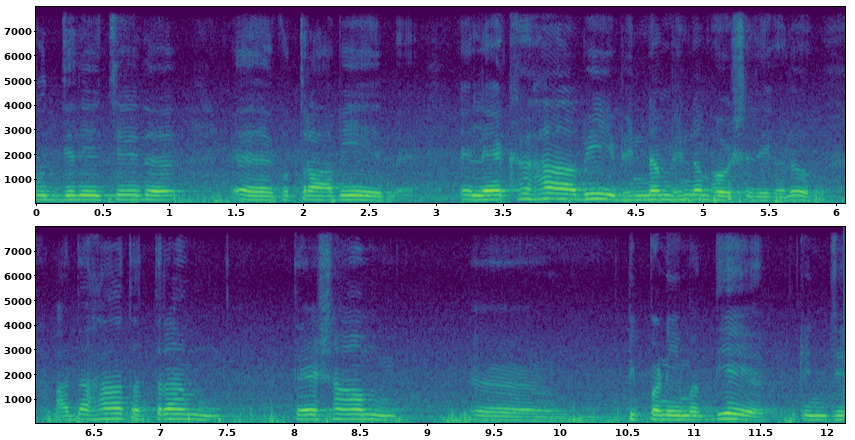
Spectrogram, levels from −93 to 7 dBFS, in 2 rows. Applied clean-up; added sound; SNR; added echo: none; none; none; none.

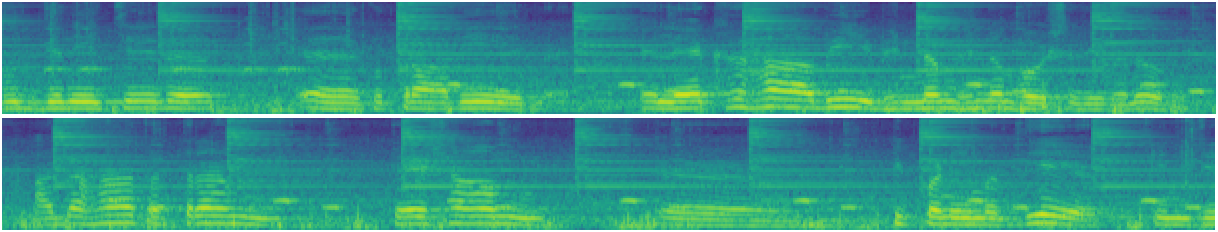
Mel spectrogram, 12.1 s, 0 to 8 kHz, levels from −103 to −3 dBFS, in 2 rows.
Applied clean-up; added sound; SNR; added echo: none; Clock; 13 dB; none.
